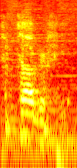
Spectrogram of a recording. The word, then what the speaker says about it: photography: Por exemplo, na palavra photography, não devemos entonar cada sílaba, photography. A entonação ocorre somente na segunda sílaba, enquanto na primeira e na terceira utilizamos o som átono, A, photography.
